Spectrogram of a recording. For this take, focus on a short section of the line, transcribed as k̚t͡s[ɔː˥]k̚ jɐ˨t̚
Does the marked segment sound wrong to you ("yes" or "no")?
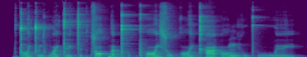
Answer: no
